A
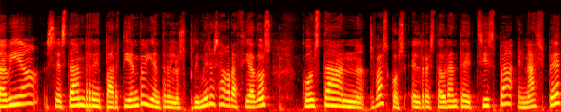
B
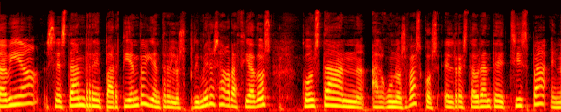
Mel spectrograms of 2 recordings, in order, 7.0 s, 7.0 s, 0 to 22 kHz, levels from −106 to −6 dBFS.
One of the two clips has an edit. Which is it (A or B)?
A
